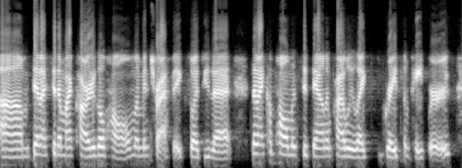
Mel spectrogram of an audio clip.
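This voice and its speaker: With an American accent, a woman speaks very fast in a very deep, low voice, her intonation monotone and flat. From US Northeast, Philadelphia. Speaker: therapist and podcaster. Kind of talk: casual interview chat.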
